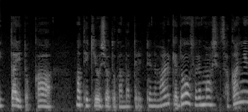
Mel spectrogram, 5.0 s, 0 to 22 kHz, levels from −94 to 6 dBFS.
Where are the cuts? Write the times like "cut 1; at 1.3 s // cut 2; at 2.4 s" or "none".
cut 1; at 1.6 s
